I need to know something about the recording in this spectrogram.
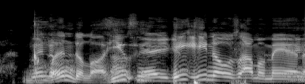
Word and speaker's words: Glendalough: Pronounce the word. What is that? How do you say it? Glendalough. Oh. Glendalough.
